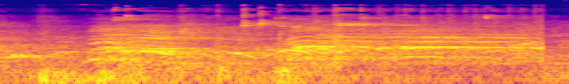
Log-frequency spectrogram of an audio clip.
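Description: Volleyball players shouting and calling during a rally in an echoing gymnasium, with a few dull thuds of the ball being played.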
